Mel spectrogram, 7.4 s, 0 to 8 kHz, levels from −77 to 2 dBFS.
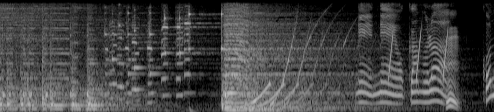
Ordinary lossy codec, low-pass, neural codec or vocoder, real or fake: none; 7.2 kHz; none; real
